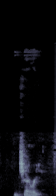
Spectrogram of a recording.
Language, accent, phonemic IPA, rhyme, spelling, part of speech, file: English, Southern England, /ˈd͡ʒɛɹi/, -ɛɹi, Jerry, proper noun / noun, LL-Q1860 (eng)-Jerry.wav
- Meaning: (proper noun) A diminutive of the male given names Gerald, Gerard, Jeremy, Jeremiah, Jared, Jerome, Jermaine, Jerrold, and similar male given names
